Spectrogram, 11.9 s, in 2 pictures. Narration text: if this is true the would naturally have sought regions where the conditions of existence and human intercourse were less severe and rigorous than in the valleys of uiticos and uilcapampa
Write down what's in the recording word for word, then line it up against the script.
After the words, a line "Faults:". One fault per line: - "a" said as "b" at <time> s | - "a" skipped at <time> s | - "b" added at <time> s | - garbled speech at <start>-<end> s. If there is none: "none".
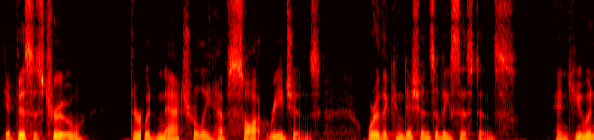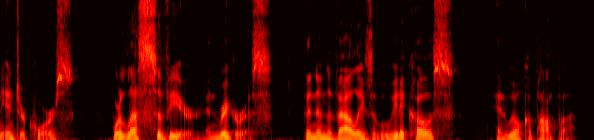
if this is true the would naturally have sought regions where the conditions of existence and human intercourse were less severe and rigorous than in the valleys of uiticos and uilcapampa
Faults:
none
